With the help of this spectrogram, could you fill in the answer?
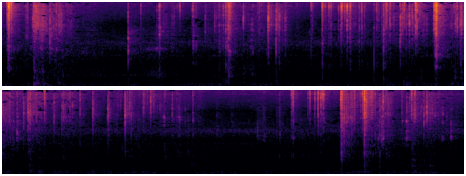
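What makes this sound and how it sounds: A beige-white solid bar of soap held in the hand is shaved with a craft blade, giving quiet, bright scraping and crinkly tearing sounds in many short, crisp bursts. The cuts come in uneven clusters with brief pauses, and the sound is almost entirely high-pitched with no low body.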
